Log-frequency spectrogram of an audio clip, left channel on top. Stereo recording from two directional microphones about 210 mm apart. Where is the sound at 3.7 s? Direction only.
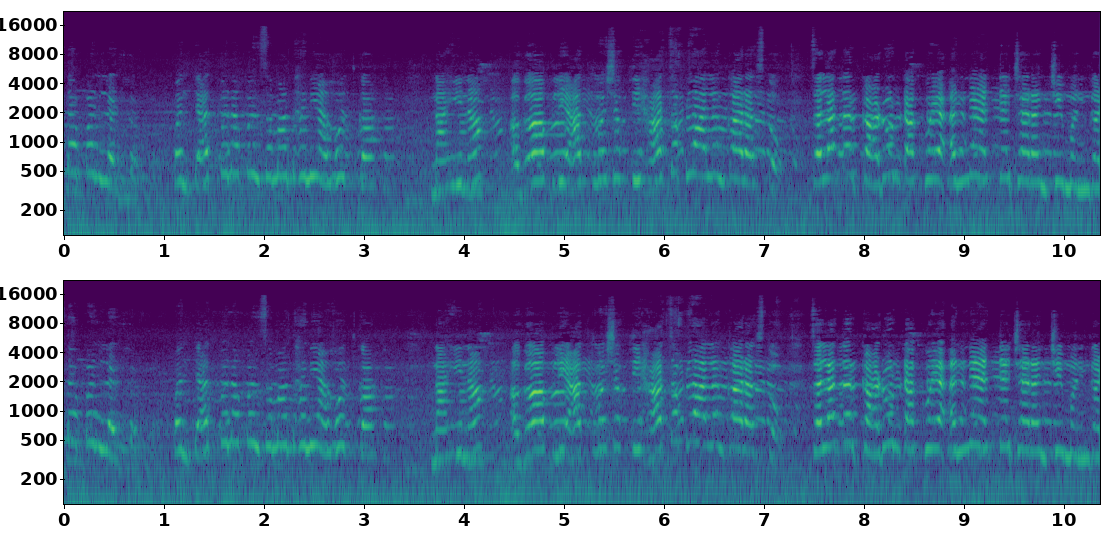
20° left (ahead or behind).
